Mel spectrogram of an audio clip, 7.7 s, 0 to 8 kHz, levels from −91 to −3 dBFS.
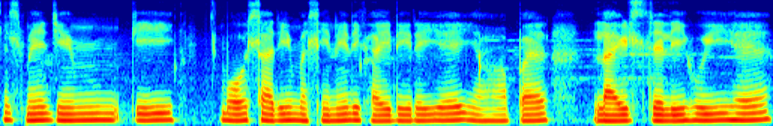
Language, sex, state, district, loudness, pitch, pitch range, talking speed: Hindi, male, Rajasthan, Jaipur, -16 LUFS, 150 Hz, 145-155 Hz, 125 wpm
